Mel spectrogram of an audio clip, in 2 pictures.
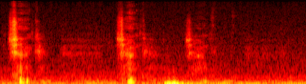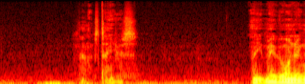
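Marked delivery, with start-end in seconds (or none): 0.1-5.9 soft, hushed whisper. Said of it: "why I'm whispering".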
